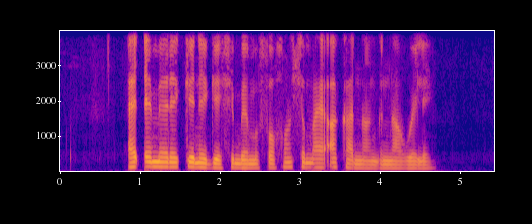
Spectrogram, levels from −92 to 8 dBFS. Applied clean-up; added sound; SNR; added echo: neural separator model SepFormer WHAM!.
